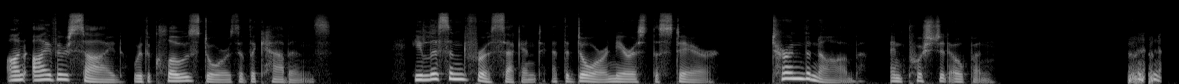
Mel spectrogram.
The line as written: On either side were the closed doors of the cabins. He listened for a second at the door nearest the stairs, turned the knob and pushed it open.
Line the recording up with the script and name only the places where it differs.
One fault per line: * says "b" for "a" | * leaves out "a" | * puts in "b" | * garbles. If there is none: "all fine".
* says "stair" for "stairs"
